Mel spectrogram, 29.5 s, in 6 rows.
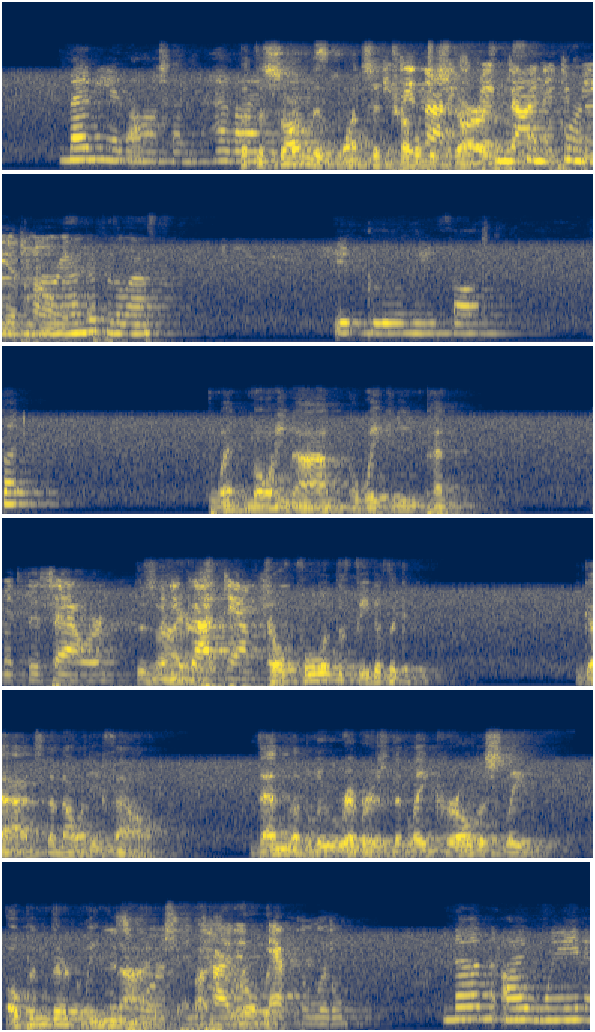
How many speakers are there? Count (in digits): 4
